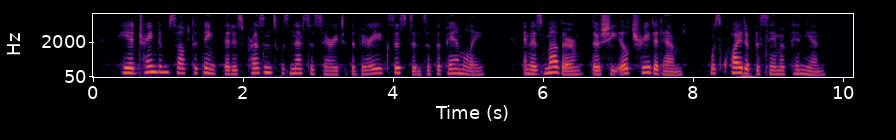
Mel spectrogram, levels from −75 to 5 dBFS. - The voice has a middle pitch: No, high, 195 Hz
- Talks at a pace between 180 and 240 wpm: Yes, average, 190 wpm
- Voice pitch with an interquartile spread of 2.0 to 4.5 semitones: No, average, 5.0 semitones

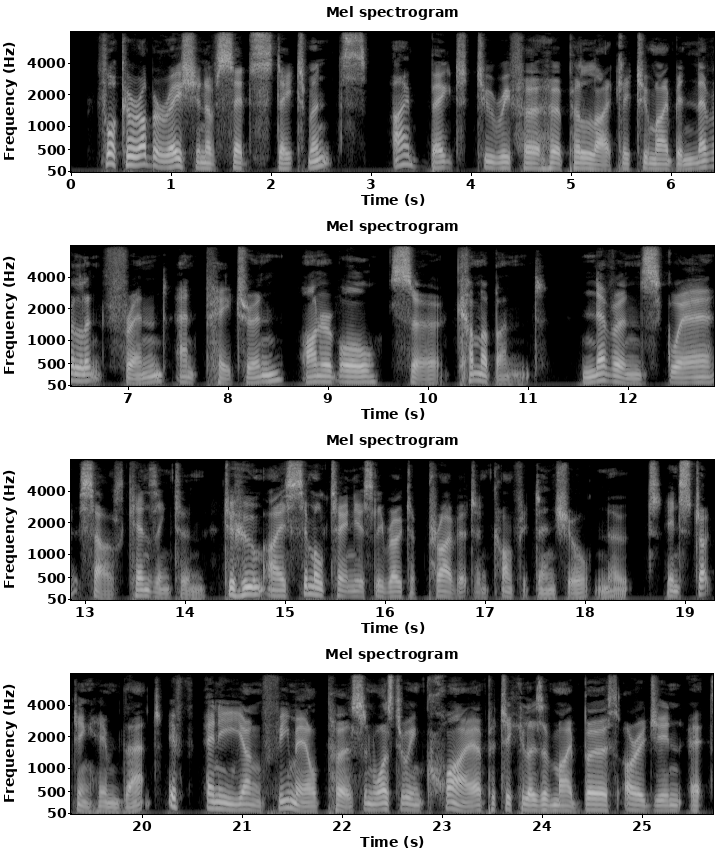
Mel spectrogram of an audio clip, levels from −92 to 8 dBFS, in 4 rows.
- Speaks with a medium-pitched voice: No, low, 115 Hz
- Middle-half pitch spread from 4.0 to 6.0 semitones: No, average, 3.4 semitones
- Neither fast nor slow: No, slow, 120 wpm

